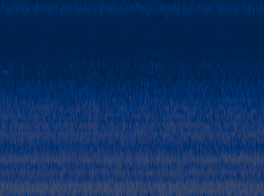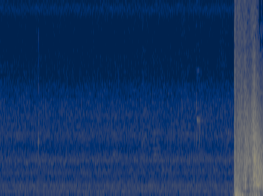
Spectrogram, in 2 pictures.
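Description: Faint steady outdoor hiss with two small clicks while the bag burns. At the very end, a loud explosion begins as the oxygen-filled garbage bag goes off.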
